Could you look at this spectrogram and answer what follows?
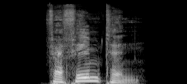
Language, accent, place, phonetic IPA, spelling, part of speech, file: German, Germany, Berlin, [fɛɐ̯ˈfɪlmtn̩], verfilmten, adjective / verb, De-verfilmten.ogg
- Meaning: inflection of verfilmen: 1. first/third-person plural preterite 2. first/third-person plural subjunctive II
